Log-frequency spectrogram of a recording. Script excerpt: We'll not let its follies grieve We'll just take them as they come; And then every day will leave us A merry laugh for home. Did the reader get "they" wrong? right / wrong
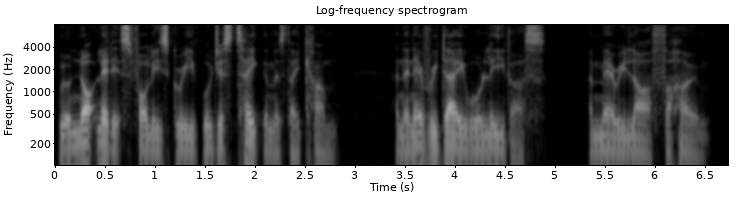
right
